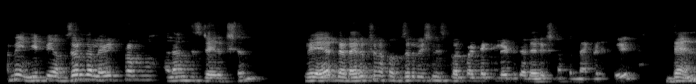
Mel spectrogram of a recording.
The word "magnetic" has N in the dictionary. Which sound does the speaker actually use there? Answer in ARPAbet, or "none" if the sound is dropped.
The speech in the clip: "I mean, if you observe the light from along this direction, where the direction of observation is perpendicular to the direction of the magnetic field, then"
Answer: none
